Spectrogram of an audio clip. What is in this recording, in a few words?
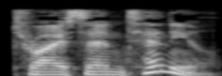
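"tricentennial", British English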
